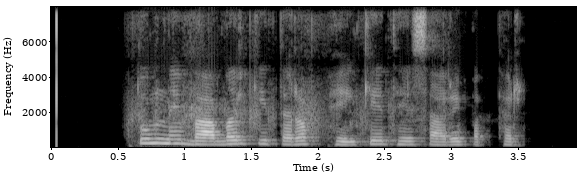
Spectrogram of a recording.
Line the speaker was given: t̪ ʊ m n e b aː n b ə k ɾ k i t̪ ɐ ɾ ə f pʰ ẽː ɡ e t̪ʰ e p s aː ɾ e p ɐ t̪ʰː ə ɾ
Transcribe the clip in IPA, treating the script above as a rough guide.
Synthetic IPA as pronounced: t̪ ʊ m n e b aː b ə ɾ k i t̪ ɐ ɾ ə f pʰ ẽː k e t̪ʰ e s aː ɾ e p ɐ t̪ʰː ə ɾ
